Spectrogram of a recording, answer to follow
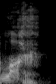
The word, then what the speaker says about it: loch: loch. It's lock. You need more phlegm in it.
